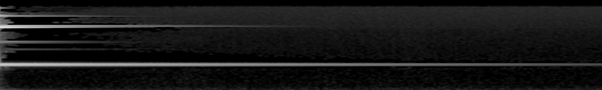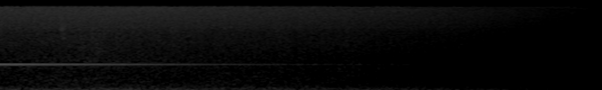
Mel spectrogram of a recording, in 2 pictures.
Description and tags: children instrument toy xylophone
children, instrument, toy, xylophone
